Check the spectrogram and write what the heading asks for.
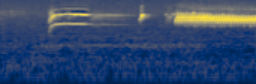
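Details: Belgian canary giving a clear rising whistle held steady, a brief click-like note, then a loud high buzzing trill that runs on evenly.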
